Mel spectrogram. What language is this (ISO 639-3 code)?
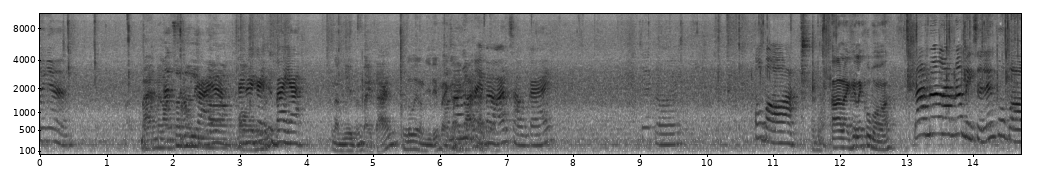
vie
